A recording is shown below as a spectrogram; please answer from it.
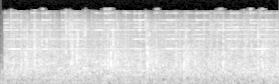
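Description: A small handbell shaken continuously with a rapid jangle, ringing the ceremonial last bell that marks the end of the school year, over the noise of a crowd.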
